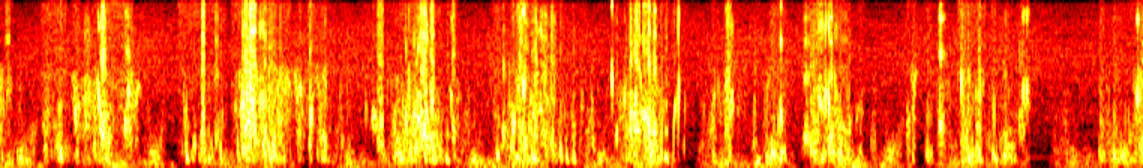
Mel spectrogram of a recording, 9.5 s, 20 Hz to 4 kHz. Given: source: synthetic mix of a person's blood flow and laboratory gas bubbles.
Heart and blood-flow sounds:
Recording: Doppler ultrasound of blood flow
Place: precordium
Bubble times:
0.00-0.11 s: bubbles
0.34-1.20 s: bubbles
1.49-1.90 s: bubbles
1.93-2.77 s: bubbles
3.02-3.87 s: bubbles
4.10-4.84 s: bubbles
5.07-5.75 s: bubbles
5.92-6.17 s: bubbles
6.40-6.58 s: bubbles
6.68-7.22 s: bubbles
7.54-7.66 s: bubbles
7.70-7.93 s: bubbles
7.97-8.21 s: bubbles
8.25-8.59 s: bubbles
9.16-9.54 s: bubbles
From the record:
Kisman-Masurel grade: 444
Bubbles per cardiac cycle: continuous sound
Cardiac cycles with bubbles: 100%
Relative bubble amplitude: maximal (0.775 to 0.999)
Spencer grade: 4 (maximum detectable bubble signal sounding continuously throughout systole and diastole of every cardiac period, and overriding the amplitude of the normal cardiac signals)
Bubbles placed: only in the low amplitude regions of the cardiac cycle

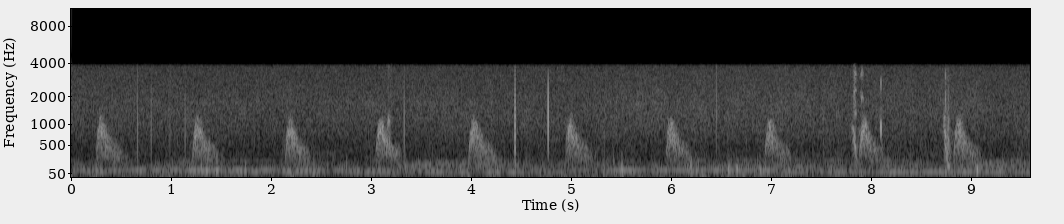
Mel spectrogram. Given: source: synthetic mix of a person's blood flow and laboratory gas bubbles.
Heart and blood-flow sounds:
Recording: Doppler ultrasound of blood flow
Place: subclavian vein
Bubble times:
3.15-3.21 s: bubbles
7.79-7.93 s: bubbles
8.06-8.13 s: bubbles
8.70-8.83 s: bubbles
From the record:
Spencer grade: 2 (many but less than half of the cardiac periods contain bubble signals, singularly or in groups)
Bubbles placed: anywhere in the cardiac cycle

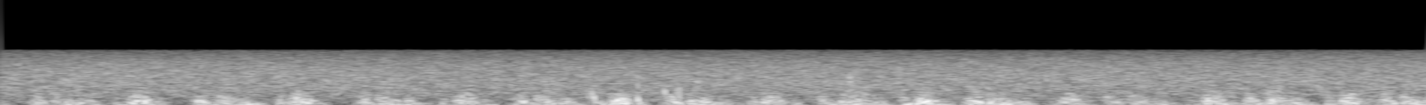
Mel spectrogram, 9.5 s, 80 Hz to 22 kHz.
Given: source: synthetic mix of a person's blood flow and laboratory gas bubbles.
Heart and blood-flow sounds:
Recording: Doppler ultrasound of blood flow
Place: precordium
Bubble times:
3.88-4.00 s: bubbles
4.21-4.30 s: bubbles
4.39-4.55 s: bubbles
From the record:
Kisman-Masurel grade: 212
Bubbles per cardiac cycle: several, 3 to 8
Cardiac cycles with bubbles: 1 to 10%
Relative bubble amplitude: moderate (0.250 to 0.450)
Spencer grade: 1 (occasional bubble signal discernible with the cardiac motion signal, with majority of cardiac periods free of bubbles)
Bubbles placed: anywhere in the cardiac cycle

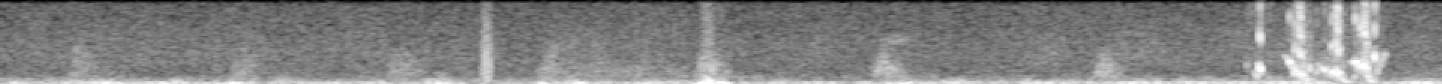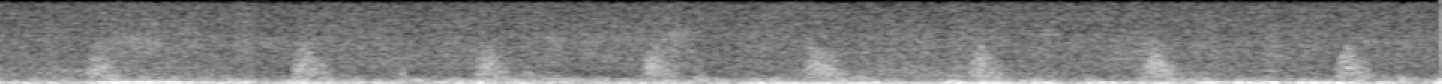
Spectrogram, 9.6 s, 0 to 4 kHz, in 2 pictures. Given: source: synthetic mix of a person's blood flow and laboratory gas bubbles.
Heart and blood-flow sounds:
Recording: Doppler ultrasound of blood flow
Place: subclavian vein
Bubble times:
4.15-4.24 s: bubbles
4.28-4.62 s: bubbles
From the record:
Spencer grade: 1 (occasional bubble signal discernible with the cardiac motion signal, with majority of cardiac periods free of bubbles)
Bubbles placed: anywhere in the cardiac cycle

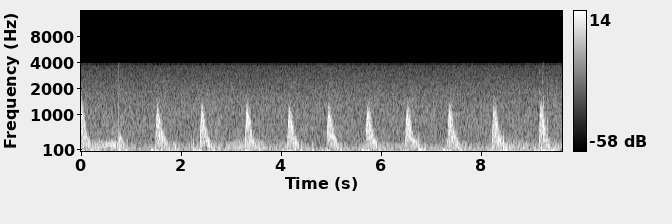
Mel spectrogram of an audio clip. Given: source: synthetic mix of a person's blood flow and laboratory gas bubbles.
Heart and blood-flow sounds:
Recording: Doppler ultrasound of blood flow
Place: subclavian vein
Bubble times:
9.14-9.36 s: bubbles
From the record:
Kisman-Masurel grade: 112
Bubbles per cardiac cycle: 1 to 2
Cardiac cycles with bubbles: 1 to 10%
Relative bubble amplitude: moderate (0.250 to 0.450)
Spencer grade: 1 (occasional bubble signal discernible with the cardiac motion signal, with majority of cardiac periods free of bubbles)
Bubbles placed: anywhere in the cardiac cycle

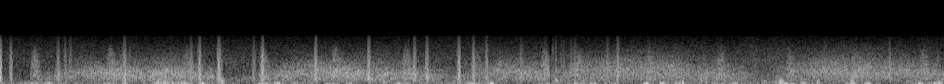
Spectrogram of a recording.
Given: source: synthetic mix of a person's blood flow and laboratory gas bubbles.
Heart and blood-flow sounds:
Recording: Doppler ultrasound of blood flow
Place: subclavian vein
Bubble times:
4.63-4.68 s: bubbles
5.51-5.62 s: bubbles
6.89-7.05 s: bubbles
From the record:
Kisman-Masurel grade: 121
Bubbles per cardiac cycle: 1 to 2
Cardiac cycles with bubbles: 10 to 50%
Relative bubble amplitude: barely perceptible (0.100 to 0.250)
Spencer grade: 2 (many but less than half of the cardiac periods contain bubble signals, singularly or in groups)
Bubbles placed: anywhere in the cardiac cycle

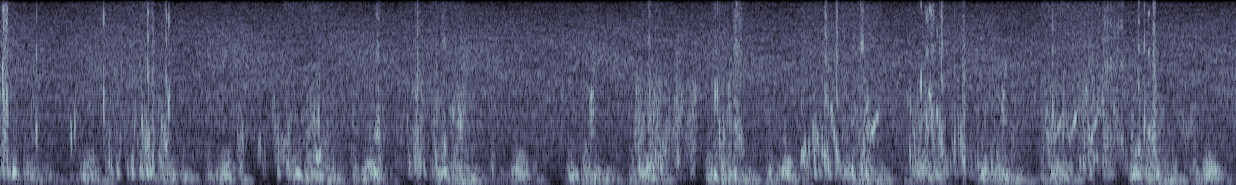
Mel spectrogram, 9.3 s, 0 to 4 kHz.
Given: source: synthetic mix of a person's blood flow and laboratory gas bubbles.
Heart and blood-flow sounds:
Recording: Doppler ultrasound of blood flow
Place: precordium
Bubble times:
0.00-0.15 s: bubbles
0.23-0.31 s: bubbles
0.48-0.59 s: bubbles
0.75-1.30 s: bubbles
1.76-1.84 s: bubbles
1.92-2.62 s: bubbles
2.79-2.92 s: bubbles
3.03-3.50 s: bubbles
3.67-3.74 s: bubbles
4.72-5.23 s: bubbles
5.33-5.60 s: bubbles
5.96-6.62 s: bubbles
6.78-7.49 s: bubbles
7.80-8.73 s: bubbles
8.76-8.99 s: bubbles
From the record:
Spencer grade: 3 (all of the cardiac periods contain showers or single bubble signals, but not dominating or overriding the cardiac motion signals)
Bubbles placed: anywhere in the cardiac cycle

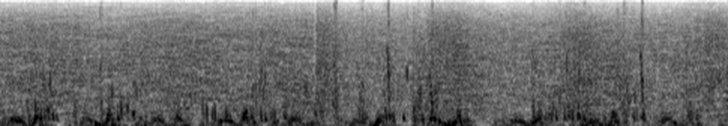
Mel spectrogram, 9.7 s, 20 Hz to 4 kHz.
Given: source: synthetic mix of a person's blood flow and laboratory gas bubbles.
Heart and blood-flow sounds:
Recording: Doppler ultrasound of blood flow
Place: precordium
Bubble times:
0.35-0.80 s: bubbles
0.96-1.04 s: bubbles
1.31-1.40 s: bubbles
1.44-1.86 s: bubbles
2.11-2.19 s: bubbles
2.68-2.92 s: bubbles
2.97-3.10 s: bubbles
3.32-4.10 s: bubbles
4.17-4.33 s: bubbles
4.42-4.54 s: bubbles
4.75-4.95 s: bubbles
5.08-5.88 s: bubbles
7.06-7.24 s: bubbles
7.29-7.88 s: bubbles
8.03-8.10 s: bubbles
8.18-8.65 s: bubbles
From the record:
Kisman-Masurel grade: 332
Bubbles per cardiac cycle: rolling drumbeat, 9 or more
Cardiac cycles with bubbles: 50 to 99%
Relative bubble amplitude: moderate (0.250 to 0.450)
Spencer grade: 3 (all of the cardiac periods contain showers or single bubble signals, but not dominating or overriding the cardiac motion signals)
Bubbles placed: anywhere in the cardiac cycle

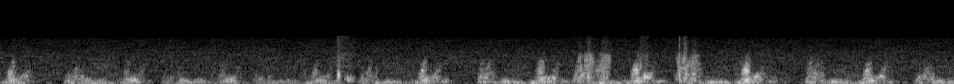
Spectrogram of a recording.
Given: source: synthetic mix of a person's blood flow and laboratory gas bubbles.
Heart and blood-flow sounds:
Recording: Doppler ultrasound of blood flow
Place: precordium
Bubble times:
3.35-3.56 s: bubbles
5.77-6.11 s: bubbles
6.40-6.48 s: bubbles
6.75-7.02 s: bubbles
From the record:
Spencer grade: 2 (many but less than half of the cardiac periods contain bubble signals, singularly or in groups)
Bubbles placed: only in the low amplitude regions of the cardiac cycle

